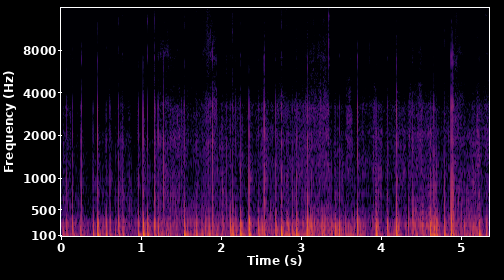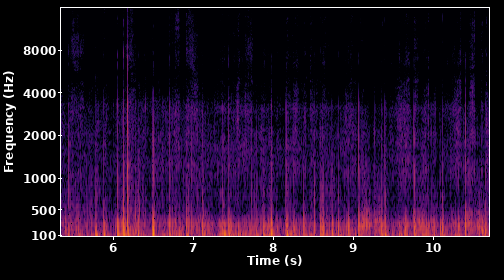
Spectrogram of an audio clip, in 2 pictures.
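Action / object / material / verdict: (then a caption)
tap / plastic bubble wrap envelope / plastic / none. Long manicured nails rapidly tap and occasionally scratch a flat plastic bubble wrap mailer with hollow air bubbles. The taps are quick, soft and dull, with most of their energy low and almost nothing bright. They form a steady crackling patter with short, dry strikes and no ring.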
